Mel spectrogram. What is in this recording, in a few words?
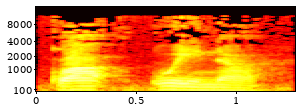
gwawina, kwak'wala; Kwakwaka'wakw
